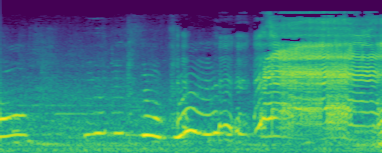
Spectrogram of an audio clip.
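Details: Baby girl having her ears pierced: fussy whimpering builds into a loud, full cry; ordinary infant crying in distress from brief pain.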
